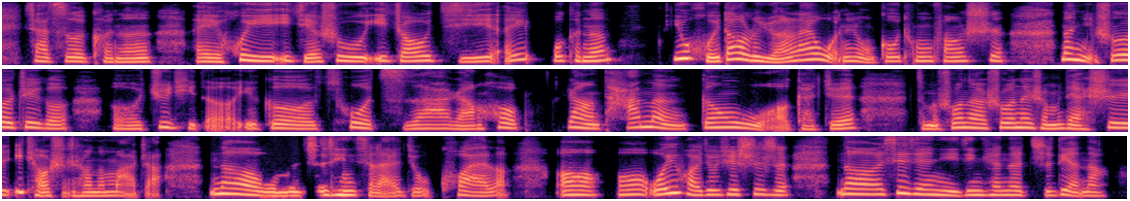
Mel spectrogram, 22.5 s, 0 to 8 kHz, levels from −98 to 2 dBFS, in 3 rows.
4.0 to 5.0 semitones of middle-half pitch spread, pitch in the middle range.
No: average, 4.3 semitones; high, 200 Hz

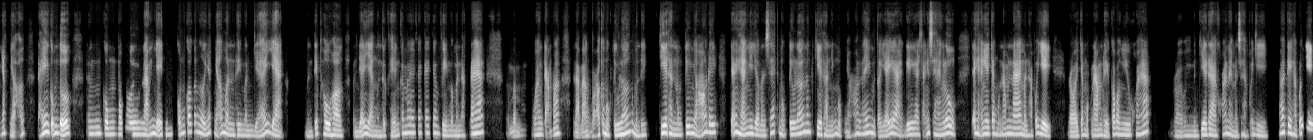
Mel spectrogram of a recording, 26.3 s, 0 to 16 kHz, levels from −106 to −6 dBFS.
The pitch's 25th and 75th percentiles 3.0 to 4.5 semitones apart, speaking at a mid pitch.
No: average, 5.1 semitones; medium, 155 Hz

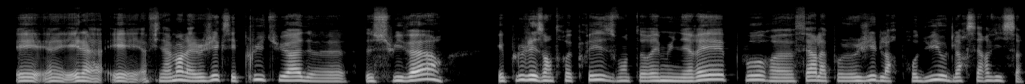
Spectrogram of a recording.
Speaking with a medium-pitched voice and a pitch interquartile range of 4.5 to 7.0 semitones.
No: medium, 170 Hz; average, 3.2 semitones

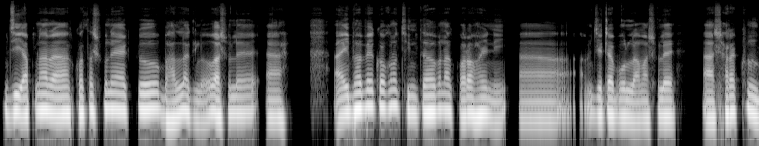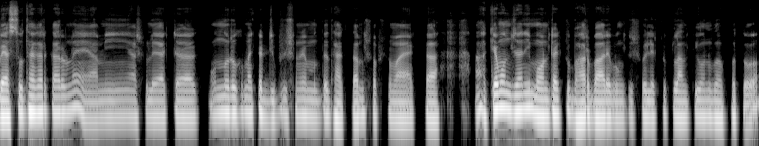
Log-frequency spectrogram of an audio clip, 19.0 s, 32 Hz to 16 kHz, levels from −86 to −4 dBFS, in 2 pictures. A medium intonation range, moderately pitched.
No: average, 3.6 semitones; low, 120 Hz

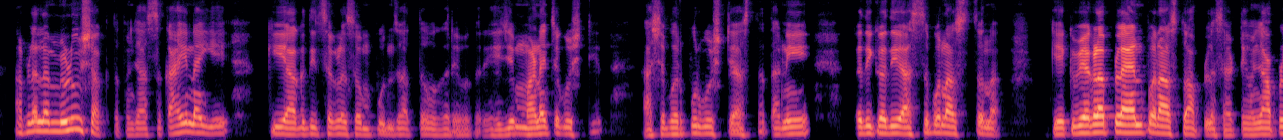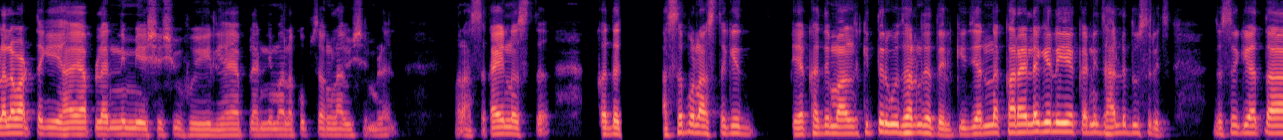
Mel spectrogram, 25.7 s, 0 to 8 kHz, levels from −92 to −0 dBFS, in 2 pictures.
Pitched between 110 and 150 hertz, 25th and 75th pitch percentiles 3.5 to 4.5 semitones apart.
Yes: medium, 140 Hz; average, 4.0 semitones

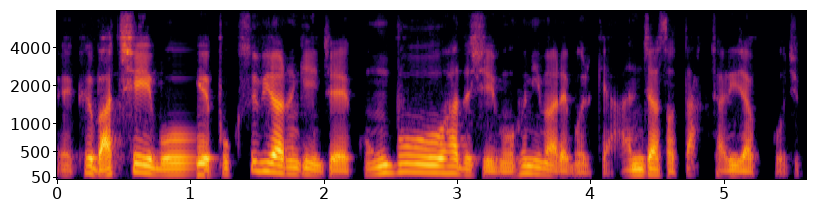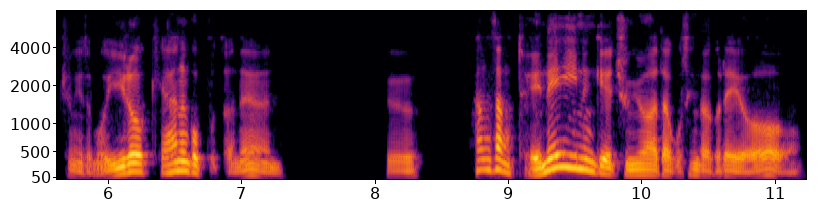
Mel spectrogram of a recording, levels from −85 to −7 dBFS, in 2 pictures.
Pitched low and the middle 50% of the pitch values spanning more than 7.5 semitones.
Yes: low, 100 Hz; wide, 7.9 semitones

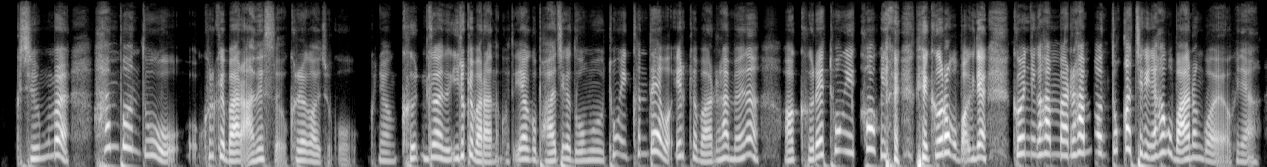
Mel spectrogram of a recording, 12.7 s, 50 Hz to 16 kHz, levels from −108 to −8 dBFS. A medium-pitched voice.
No: very high, 270 Hz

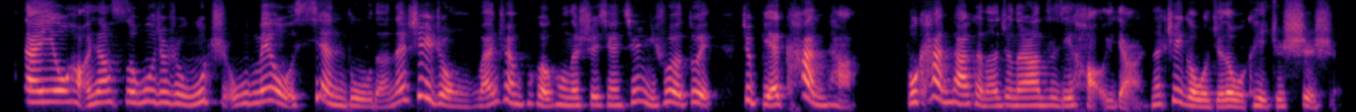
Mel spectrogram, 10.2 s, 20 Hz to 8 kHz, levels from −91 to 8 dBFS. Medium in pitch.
No: high, 235 Hz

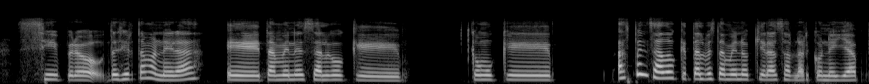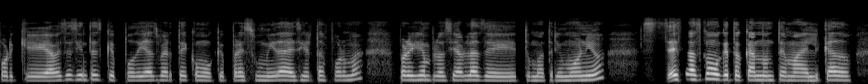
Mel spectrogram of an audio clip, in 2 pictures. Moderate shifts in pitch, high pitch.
No: narrow, 2.3 semitones; high, 205 Hz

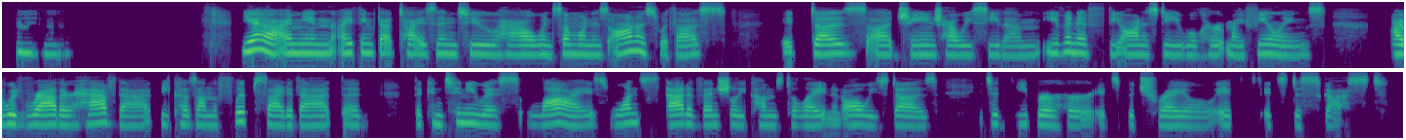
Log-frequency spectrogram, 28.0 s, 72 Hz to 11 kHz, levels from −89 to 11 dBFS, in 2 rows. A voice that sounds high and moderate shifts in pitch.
No: high, 205 Hz; narrow, 1.9 semitones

